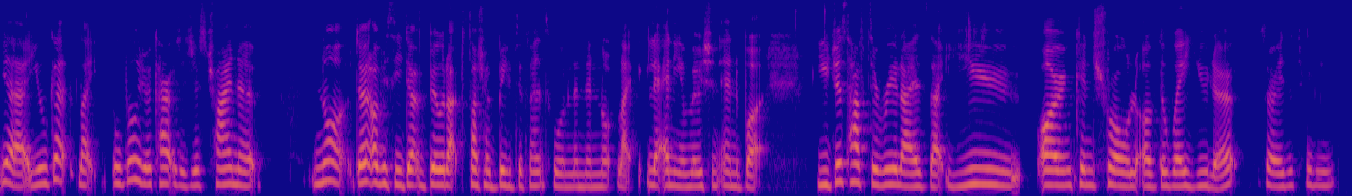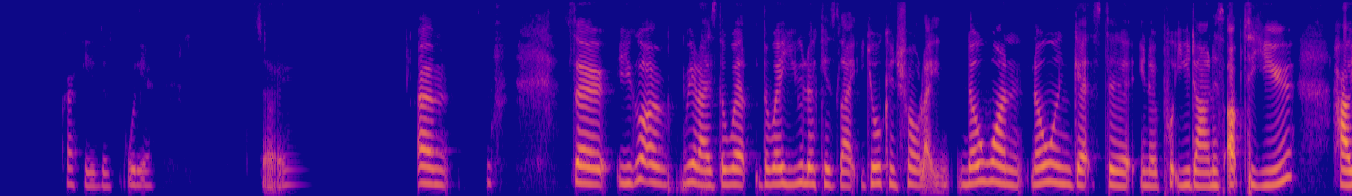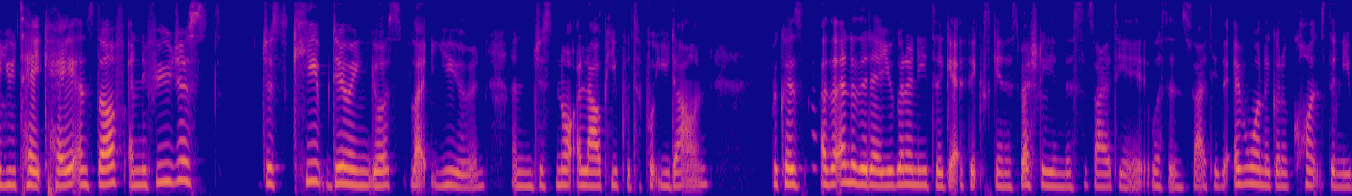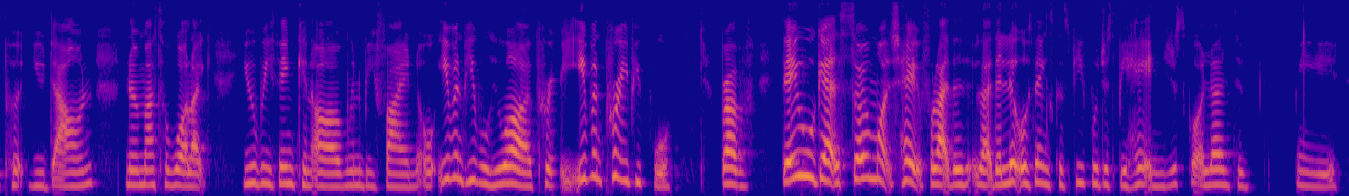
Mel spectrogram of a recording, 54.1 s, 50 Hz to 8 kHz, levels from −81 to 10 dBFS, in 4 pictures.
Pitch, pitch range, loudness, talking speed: 225 Hz, 210-245 Hz, -26 LUFS, 210 wpm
